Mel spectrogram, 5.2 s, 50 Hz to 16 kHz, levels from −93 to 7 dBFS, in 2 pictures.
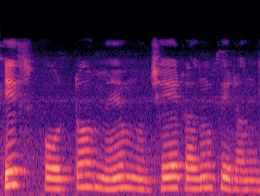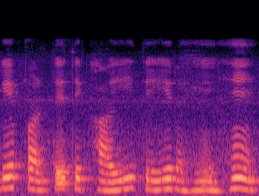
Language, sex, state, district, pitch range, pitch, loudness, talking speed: Hindi, female, Madhya Pradesh, Katni, 175-200 Hz, 190 Hz, -19 LUFS, 125 wpm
